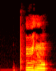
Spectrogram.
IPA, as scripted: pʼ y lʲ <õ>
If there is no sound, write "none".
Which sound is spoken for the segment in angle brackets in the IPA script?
õ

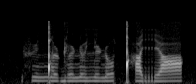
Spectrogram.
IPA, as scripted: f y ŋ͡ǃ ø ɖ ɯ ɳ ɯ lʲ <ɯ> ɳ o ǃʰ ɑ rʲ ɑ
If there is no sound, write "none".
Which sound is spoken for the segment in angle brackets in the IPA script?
ɯ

